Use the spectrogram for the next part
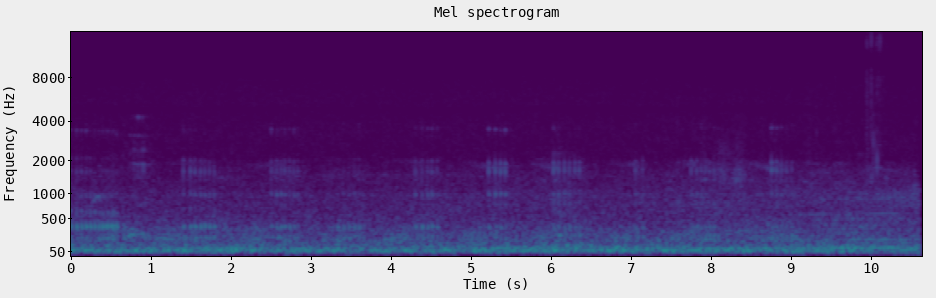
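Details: A wild koala, spotted during a bush walk, gives a deep, rasping, snore-like call in rhythmic pulses.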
